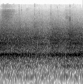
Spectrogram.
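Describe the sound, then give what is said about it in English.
A large football stadium crowd cheers and roars during a match between Newcastle and Wolves, trying to lift Newcastle, in a steady, continuous wash of noise, holding an even level throughout with no clear individual voices. “But the crowd are trying to pick them up, for sure.”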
